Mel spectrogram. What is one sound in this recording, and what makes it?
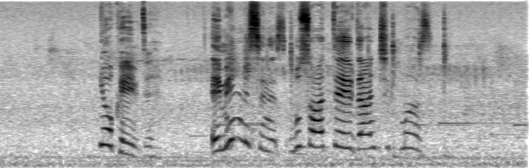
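A young woman answers with animation.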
